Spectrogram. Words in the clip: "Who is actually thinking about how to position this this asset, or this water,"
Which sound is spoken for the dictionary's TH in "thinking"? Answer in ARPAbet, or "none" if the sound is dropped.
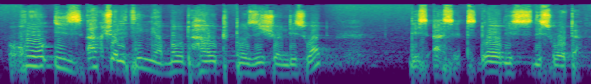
TH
